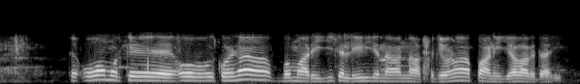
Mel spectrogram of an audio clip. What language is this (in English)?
Punjabi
